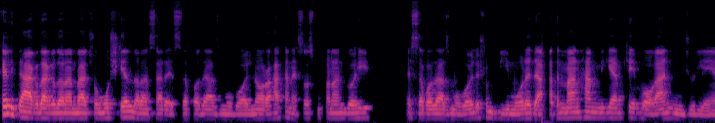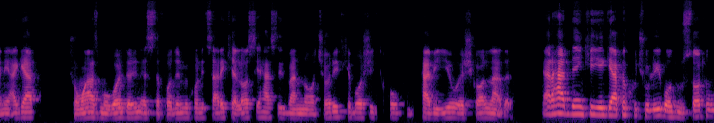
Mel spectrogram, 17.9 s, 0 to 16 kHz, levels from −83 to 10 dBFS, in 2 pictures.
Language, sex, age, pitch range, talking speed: Persian, male, 30-49, 115-155 Hz, 170 wpm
